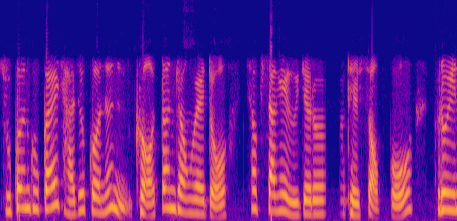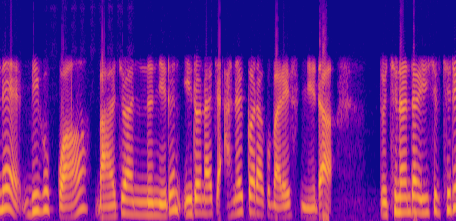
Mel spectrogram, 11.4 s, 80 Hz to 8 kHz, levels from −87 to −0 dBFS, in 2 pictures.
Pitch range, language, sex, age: 180-240 Hz, Korean, female, 40-59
